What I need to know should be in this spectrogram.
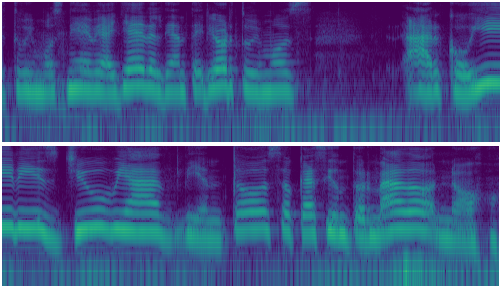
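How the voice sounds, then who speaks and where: A woman's voice: high-pitched, vocal fry. A woman hosting a casual morning show, chatting and interviewing in an encouraging, friendly way. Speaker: host of a local morning show.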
